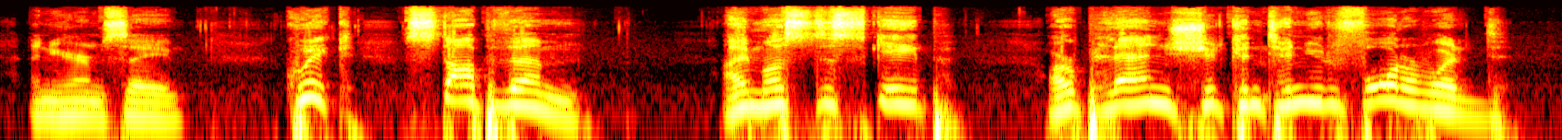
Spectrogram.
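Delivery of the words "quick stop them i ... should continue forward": put-on barked Russian accent. Voicing the red-robed individual as he tries to escape, weird Russian-type accent. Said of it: "he has a weird like Russian type of accent".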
